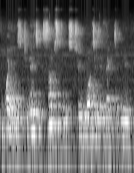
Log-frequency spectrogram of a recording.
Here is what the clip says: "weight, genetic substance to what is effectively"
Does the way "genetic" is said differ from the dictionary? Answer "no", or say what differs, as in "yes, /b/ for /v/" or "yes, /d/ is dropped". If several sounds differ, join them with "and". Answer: no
